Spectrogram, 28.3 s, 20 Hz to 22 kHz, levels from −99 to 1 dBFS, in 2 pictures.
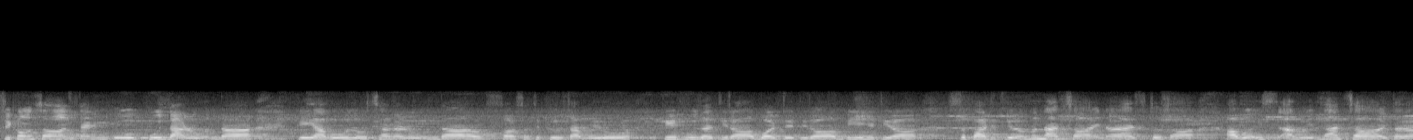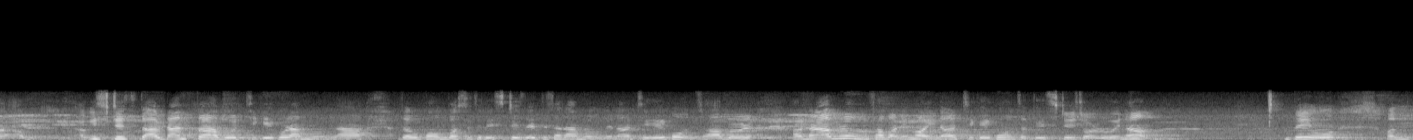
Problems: constant background noise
